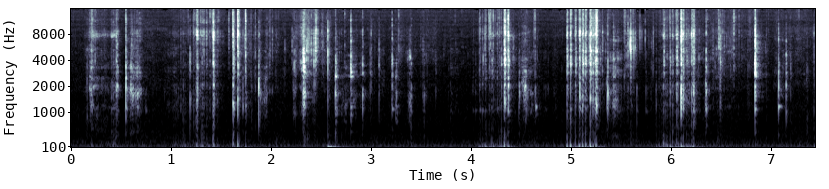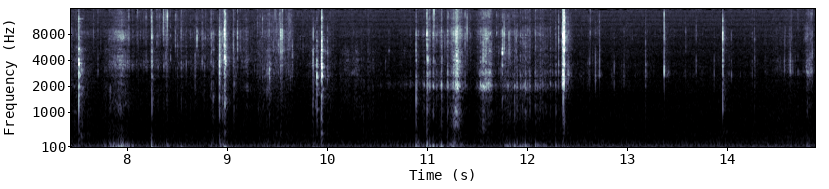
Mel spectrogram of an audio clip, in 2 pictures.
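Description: A red-pink bar of solid dry soap, held in the hand, is cut into thin curling strips with a metal blade. Crisp, crunchy scraping and tearing cuts come in quick, irregular bursts over a steady low hum.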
